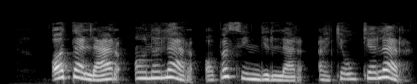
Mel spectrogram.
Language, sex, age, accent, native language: Uzbek, female, 18-24, Surxondaryo, Uzbek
